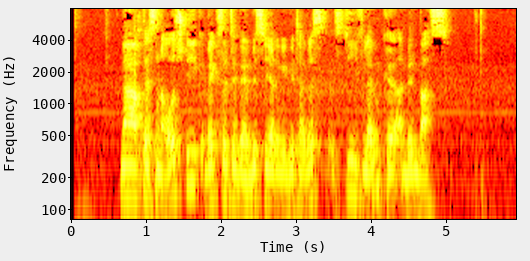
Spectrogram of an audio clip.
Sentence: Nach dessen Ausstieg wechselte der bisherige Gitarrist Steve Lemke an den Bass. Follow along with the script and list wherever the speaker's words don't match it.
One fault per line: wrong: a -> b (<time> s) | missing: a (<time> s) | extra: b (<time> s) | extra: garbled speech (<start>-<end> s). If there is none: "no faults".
no faults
